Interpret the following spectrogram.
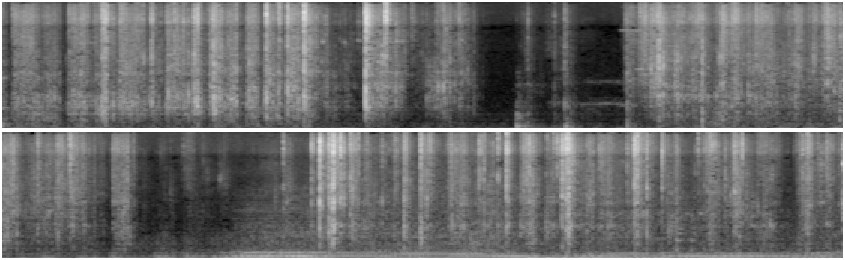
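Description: Dry rice paper sheets crackling and crinkling as they are handled and snipped into small pieces with scissors over a stainless steel bowl. A low steady hum comes in about two-thirds of the way through.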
